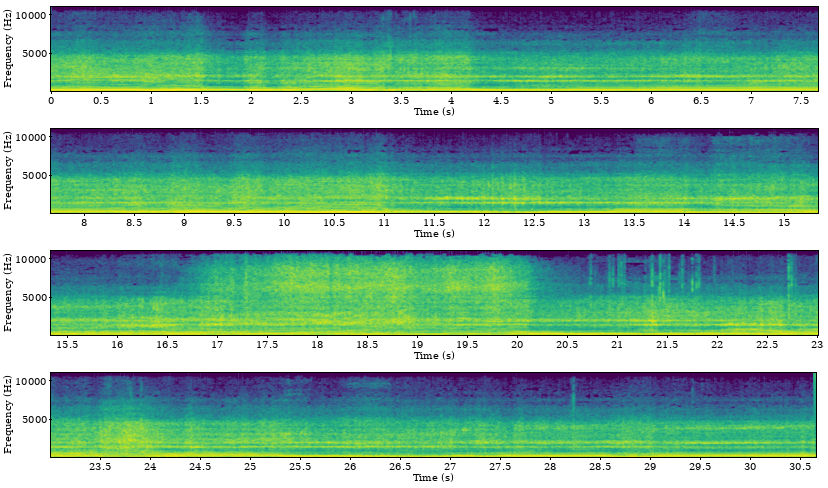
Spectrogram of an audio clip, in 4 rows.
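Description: Honda CRF250R four-stroke motocross bike engine, heard close from on board, revving up and down continually as it is ridden through the gears. A rushing hiss joins it for about three seconds just past the middle.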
